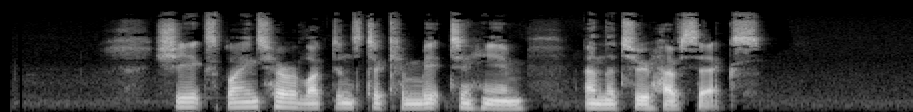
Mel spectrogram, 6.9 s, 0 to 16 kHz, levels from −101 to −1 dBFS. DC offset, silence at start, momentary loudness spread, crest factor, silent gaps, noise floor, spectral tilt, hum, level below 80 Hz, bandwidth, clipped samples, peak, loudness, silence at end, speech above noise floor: under 0.1%; 0.95 s; 7 LU; 22 dB; none; -70 dBFS; -4.5 dB/octave; none; -54 dBFS; 11.5 kHz; under 0.1%; -4 dBFS; -23 LUFS; 1.2 s; 47 dB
